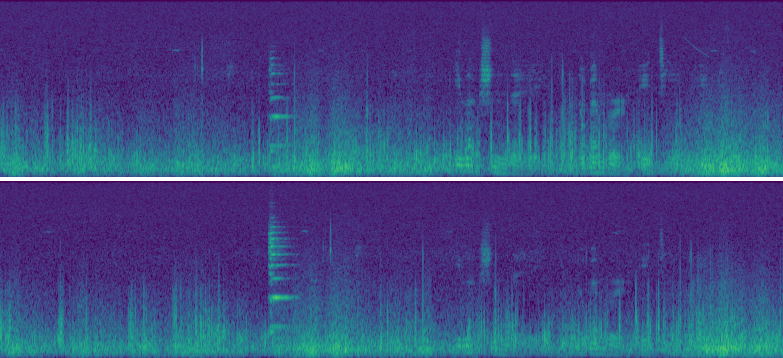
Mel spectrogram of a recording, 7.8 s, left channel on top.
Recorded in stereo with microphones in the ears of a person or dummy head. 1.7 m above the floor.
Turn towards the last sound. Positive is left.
turn(degrees=40)  # may be behind; listen again after turning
